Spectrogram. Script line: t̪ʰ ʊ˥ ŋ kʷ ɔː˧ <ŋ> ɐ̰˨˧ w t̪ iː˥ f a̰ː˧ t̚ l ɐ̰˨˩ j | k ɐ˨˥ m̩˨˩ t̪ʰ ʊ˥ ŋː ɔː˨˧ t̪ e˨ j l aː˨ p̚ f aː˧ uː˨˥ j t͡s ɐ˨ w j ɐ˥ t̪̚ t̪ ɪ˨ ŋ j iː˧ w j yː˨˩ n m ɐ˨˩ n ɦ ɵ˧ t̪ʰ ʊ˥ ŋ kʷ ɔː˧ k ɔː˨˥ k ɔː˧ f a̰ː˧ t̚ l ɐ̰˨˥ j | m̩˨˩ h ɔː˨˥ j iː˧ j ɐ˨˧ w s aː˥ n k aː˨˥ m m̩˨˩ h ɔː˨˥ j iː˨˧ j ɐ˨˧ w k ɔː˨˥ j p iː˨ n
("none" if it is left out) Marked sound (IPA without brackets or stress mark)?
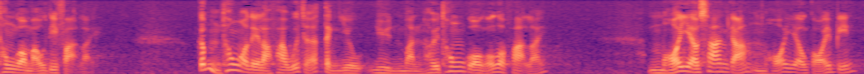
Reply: m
